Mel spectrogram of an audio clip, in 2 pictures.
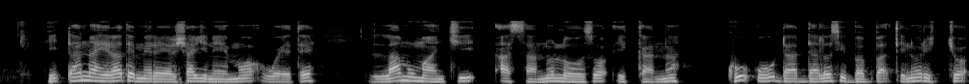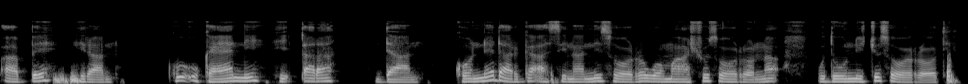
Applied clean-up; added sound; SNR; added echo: none; none; none; none.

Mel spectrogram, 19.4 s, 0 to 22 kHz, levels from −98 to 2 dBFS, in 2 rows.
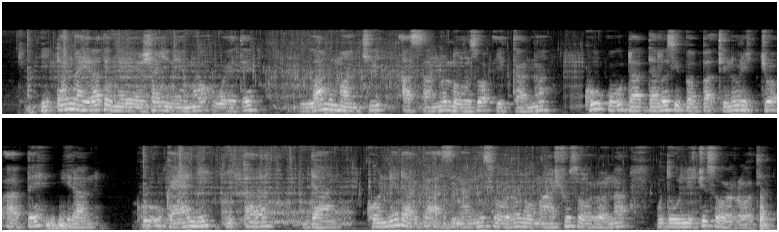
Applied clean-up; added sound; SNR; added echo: none; Toilet flush; 15 dB; reverberation time 0.3 s.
